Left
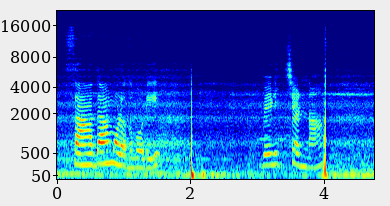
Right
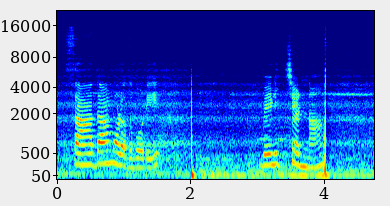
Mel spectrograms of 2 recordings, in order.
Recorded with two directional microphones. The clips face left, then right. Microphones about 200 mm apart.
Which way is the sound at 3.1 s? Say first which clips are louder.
Right 5 dB; 35° right (ahead or behind).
